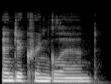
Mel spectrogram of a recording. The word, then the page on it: endocrine gland: American English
